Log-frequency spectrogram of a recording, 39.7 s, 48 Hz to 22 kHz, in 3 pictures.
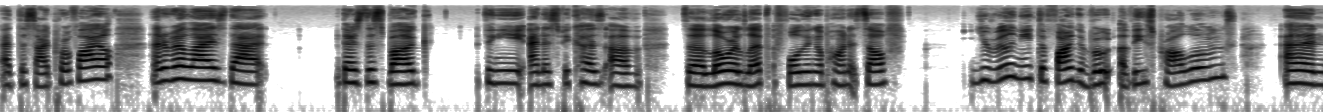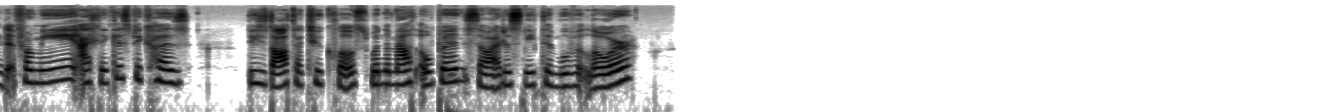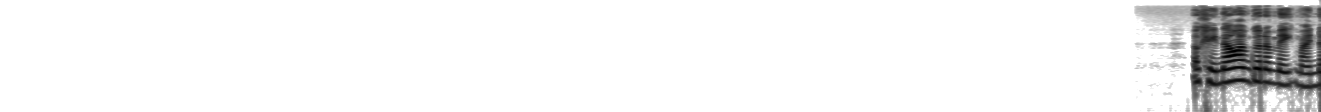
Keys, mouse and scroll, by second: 2.6 ctrl+z, 3.3 ctrl+z, 4.2 ctrl+z, 13.6 ctrl+z, 21.4 ctrl+z, 22.1 ctrl+shift+z, 23.4 shift+click, 25.4 ctrl+shift+z, 26.6 shift+click, 30.6 ctrl+z, 31.4 shift+click, 34.3 ctrl+z, 35.1 ctrl+s.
